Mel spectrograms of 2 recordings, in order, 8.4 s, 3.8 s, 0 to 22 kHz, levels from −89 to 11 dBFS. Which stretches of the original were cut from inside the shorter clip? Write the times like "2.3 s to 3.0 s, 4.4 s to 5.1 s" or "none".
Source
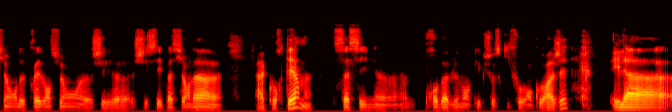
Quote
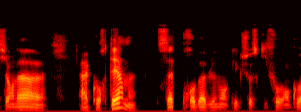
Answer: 4.4 s to 5.2 s

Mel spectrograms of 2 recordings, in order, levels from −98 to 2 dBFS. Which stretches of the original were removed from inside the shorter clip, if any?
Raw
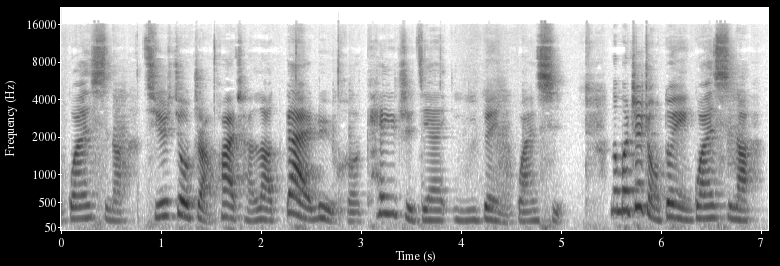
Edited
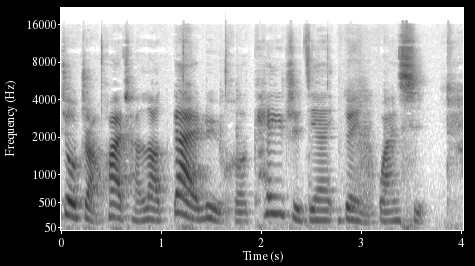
3.9 s to 4.1 s

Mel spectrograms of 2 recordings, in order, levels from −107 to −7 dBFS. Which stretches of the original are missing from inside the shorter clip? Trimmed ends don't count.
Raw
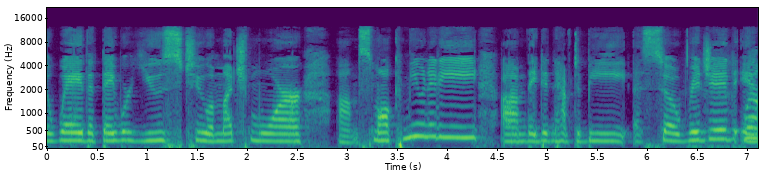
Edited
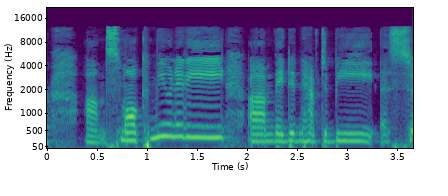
none

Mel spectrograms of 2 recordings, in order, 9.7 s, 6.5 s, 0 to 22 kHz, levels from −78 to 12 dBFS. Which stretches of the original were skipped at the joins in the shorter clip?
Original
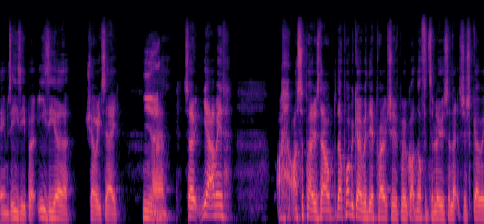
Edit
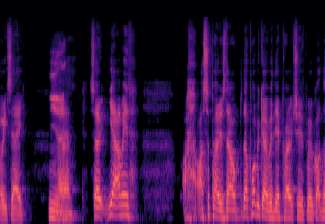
none

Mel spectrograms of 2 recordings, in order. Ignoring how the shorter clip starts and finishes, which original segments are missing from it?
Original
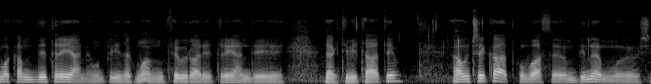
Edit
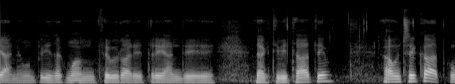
none

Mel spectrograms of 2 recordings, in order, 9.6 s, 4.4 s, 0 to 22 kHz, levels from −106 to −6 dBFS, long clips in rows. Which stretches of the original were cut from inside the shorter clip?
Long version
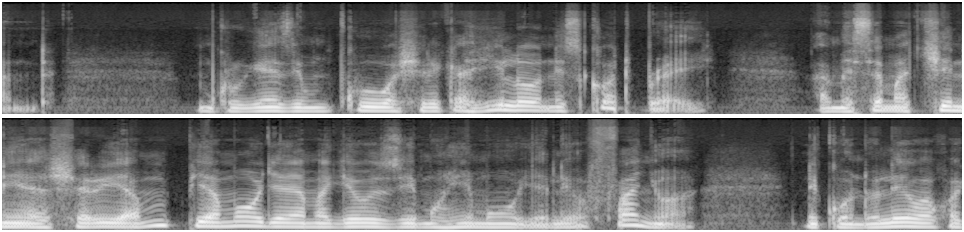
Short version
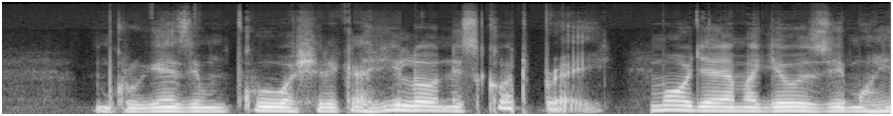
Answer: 3.8 s to 5.9 s

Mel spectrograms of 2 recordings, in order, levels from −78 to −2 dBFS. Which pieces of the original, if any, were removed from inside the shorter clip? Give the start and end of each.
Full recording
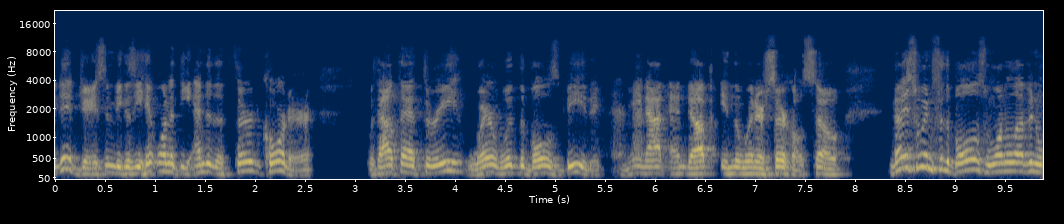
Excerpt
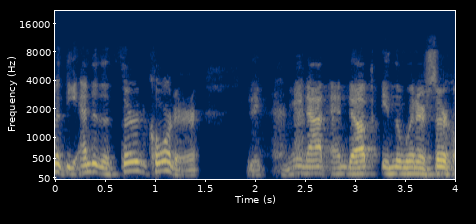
3.1 s to 5.3 s

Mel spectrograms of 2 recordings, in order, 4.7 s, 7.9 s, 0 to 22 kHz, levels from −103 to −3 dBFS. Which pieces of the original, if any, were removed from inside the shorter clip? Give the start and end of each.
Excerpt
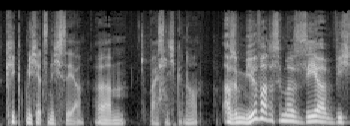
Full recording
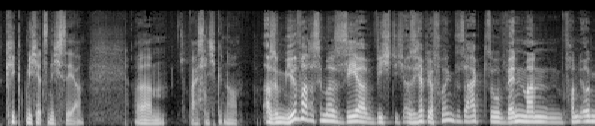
1.2 s to 1.7 s

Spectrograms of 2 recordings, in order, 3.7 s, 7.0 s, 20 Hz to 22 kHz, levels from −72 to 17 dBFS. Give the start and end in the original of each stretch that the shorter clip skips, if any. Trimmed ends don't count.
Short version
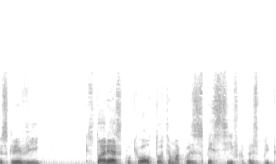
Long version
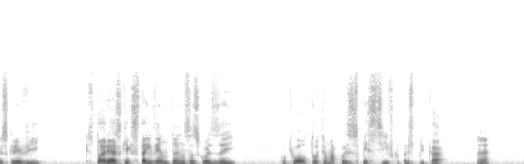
1.6 s to 3.7 s

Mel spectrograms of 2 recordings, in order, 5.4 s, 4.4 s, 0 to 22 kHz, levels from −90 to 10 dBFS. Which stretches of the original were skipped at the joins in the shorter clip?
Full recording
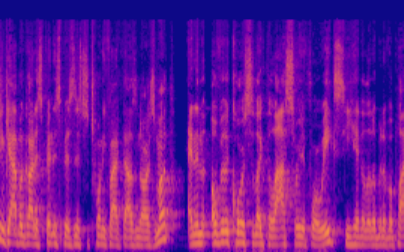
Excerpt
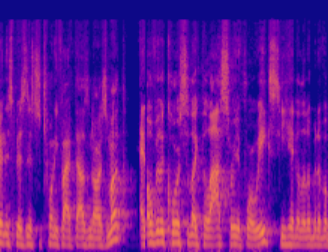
2.6 s to 2.8 s

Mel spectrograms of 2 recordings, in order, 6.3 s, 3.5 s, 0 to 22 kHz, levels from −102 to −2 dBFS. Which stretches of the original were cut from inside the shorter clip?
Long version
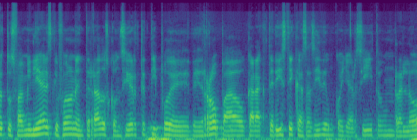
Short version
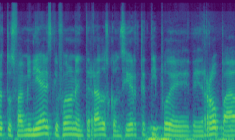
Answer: none

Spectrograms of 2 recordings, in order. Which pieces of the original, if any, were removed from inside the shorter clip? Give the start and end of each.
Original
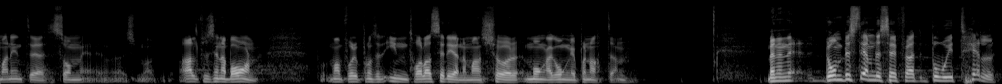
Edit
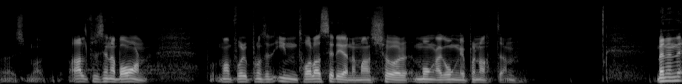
none

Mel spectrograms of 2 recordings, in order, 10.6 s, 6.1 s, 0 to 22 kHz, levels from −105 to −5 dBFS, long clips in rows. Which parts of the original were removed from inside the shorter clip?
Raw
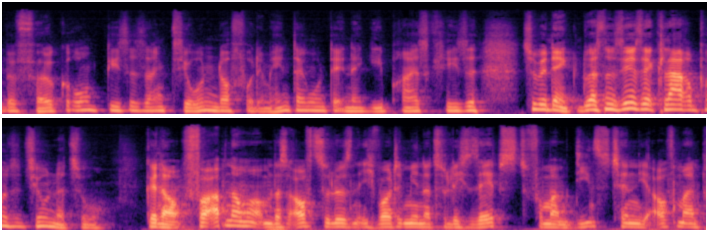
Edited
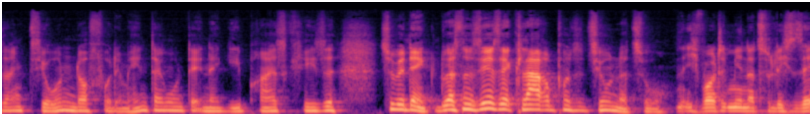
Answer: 6.1 s to 7.9 s

